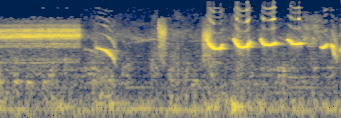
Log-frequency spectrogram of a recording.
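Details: Common iora singing, used to lure young birds: a long buzzy trill, then downslurred whistles, then a rapid series of loud, bright, chirping notes about three per second, over a low background hum.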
